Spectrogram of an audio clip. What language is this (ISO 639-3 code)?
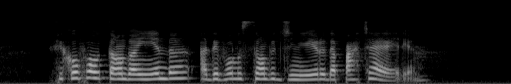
por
